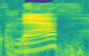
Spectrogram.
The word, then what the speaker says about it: Hnath: Yeah, how do you pronounce that name? – Nath? – I bet the H is silent. Yeah, yeah. – H-N-A-T-H is the writer.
